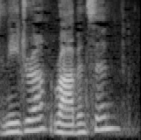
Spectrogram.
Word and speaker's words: Nedra Robinson: For the record, my name is Nedra Robinson. You spell it N-E-D-R-A-R-O-B-I-N-S-O-N.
